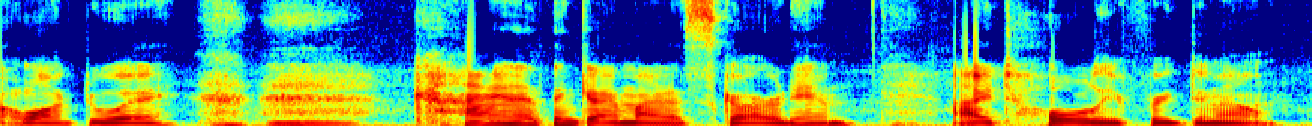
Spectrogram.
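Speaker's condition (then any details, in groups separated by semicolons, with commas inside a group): Traumatic brain injury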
